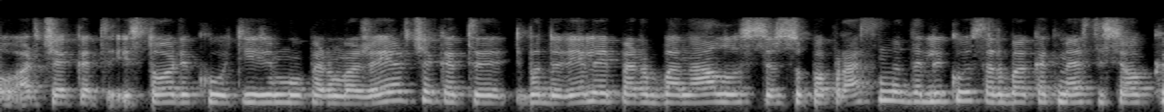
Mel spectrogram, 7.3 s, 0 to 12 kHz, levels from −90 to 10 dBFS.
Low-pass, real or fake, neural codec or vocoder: 7.2 kHz; real; none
